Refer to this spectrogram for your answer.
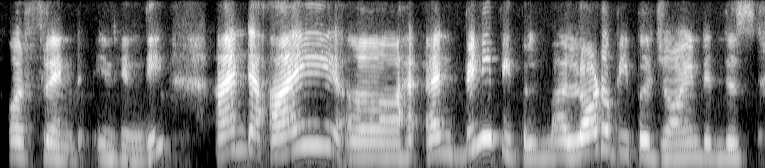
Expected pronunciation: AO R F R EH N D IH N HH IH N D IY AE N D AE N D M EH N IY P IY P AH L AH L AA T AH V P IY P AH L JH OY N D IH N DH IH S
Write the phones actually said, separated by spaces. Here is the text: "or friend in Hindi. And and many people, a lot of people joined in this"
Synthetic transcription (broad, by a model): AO R F R EH N D IH N HH IH N D IY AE N D AE N D M EH N IY P IY P AH L AH L AA T AH V P IY P AH L JH OY N D IH N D IH S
